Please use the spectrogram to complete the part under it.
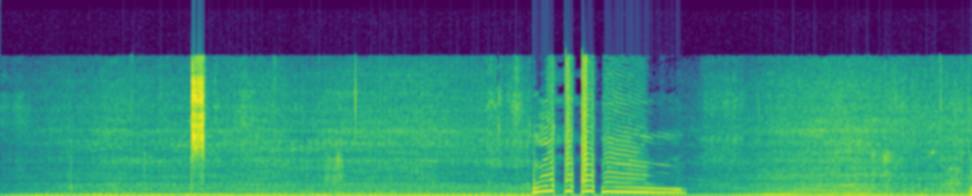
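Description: A motorcycle ridden along a winding mountain road via Pankhabari toward Darjeeling, a steady engine drone throughout, briefly broken by a rising whining sweep of revving mid-ride.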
